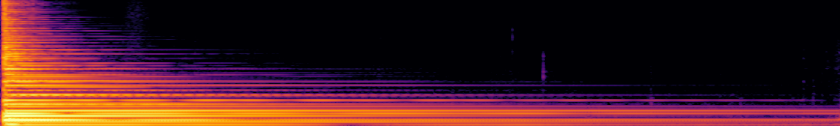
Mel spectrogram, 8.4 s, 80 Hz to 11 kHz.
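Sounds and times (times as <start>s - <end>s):
blues guitar chords: 0.0s - 8.3s.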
